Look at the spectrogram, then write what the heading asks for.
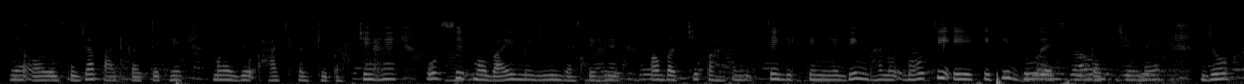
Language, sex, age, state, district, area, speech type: Hindi, female, 45-60, Uttar Pradesh, Chandauli, rural, spontaneous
